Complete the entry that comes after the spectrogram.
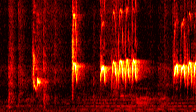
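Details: Brief burst of fighting song from a sooty-headed bulbul: a couple of sharp chirps followed by two fast, buzzy rattling trills.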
